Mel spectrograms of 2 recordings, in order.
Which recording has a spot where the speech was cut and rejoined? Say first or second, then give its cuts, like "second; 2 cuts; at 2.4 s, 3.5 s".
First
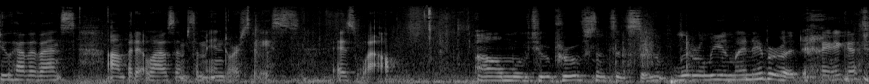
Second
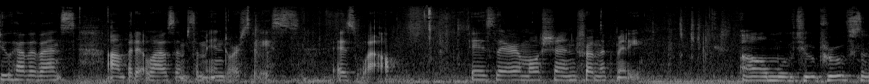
first; 1 cut; at 4.7 s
